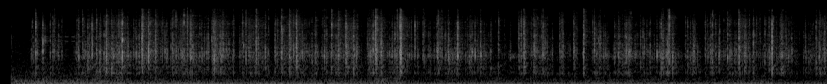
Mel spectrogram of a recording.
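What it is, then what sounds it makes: Plastic puzzle cube being twisted. A small solid plastic 3x3 Rubik's cube with colored stickers is held in both hands while fingertips twist its layers. The result is a steady stream of rapid, bright plastic clicks and rattles that lasts throughout.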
